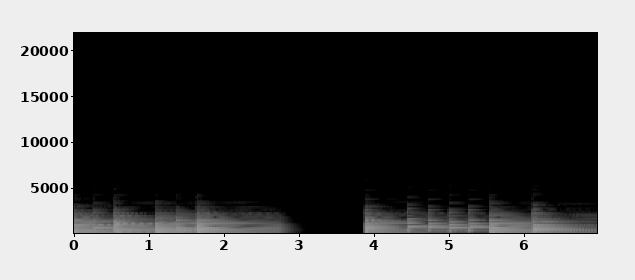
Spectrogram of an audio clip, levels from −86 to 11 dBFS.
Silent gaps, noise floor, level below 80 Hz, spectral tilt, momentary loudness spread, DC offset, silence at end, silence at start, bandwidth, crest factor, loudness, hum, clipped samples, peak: 3.29-3.87 s; -65 dBFS; -70 dBFS; -7.5 dB/octave; 12 LU; under 0.1%; 0 s; 0 s; 4.5 kHz; 18 dB; -32 LUFS; none; under 0.1%; -16 dBFS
